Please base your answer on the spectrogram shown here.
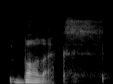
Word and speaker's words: bollocks: Stress is on the first syllable. No stress here. Upside down E. Bollocks.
